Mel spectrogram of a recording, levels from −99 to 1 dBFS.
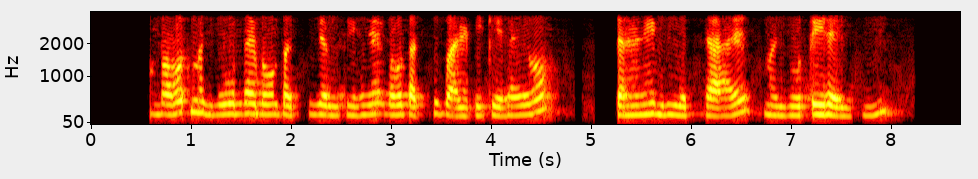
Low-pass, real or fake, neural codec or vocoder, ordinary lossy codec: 3.6 kHz; fake; codec, 16 kHz, 8 kbps, FreqCodec, larger model; none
